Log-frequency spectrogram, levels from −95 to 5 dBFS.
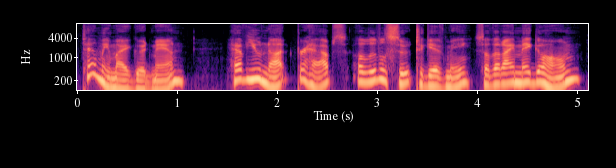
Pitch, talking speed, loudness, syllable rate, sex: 160 Hz, 245 wpm, -15 LUFS, 5.3 syllables/s, male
